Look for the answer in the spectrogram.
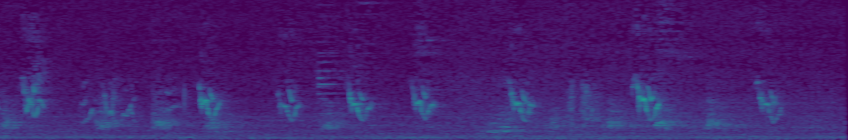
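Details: Budgerigar song used to provoke other birds: separate bright chirps with sweeping, bent shapes, roughly two to three each second, steady and distinct over quiet background.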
